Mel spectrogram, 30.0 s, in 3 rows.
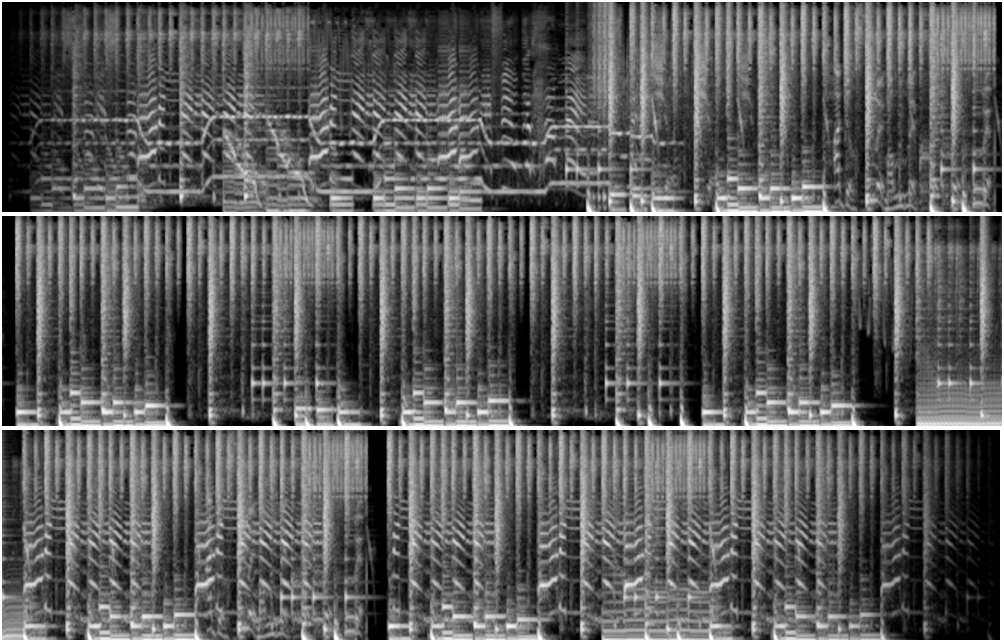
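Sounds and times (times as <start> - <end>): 
swing music: 0.3 - 29.4.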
